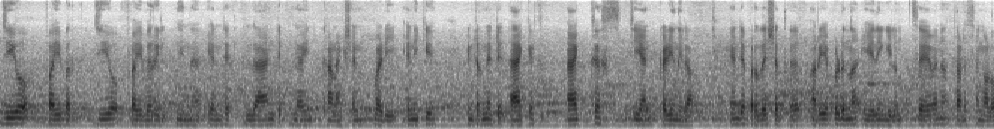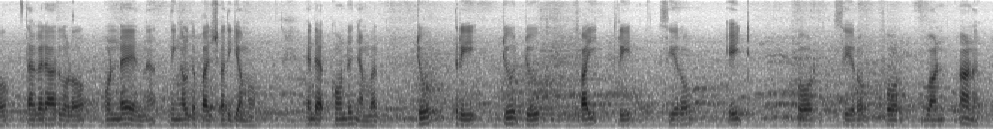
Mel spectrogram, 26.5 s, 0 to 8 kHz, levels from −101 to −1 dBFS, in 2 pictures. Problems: constant background noise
